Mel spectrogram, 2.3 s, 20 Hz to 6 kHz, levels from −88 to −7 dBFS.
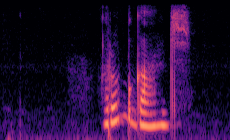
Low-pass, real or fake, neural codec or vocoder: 5.4 kHz; real; none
